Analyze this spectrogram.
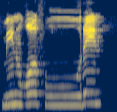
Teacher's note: نون ساکن کے بعد حروف حلقی کا غین آ رہا ہے تو اظہار ہوگا، یعنی غنہ نہیں کریں گے۔ اور ساکن سے پہلے پیش ہے وہ مدہ ہوگا، دو زیر کی تنوین۔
